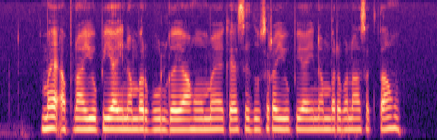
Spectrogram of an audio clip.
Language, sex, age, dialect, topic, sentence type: Hindi, female, 31-35, Garhwali, banking, question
